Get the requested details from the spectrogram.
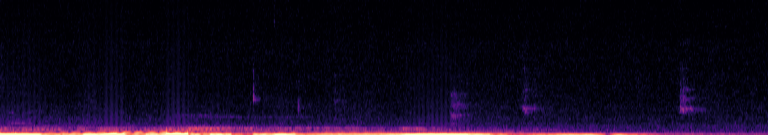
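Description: A violin plays a low, sustained note that slowly fades.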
